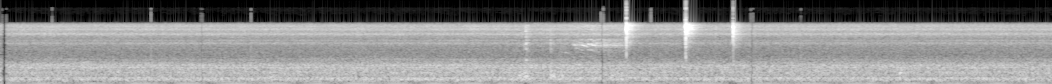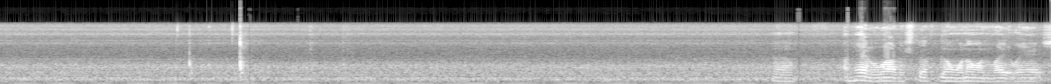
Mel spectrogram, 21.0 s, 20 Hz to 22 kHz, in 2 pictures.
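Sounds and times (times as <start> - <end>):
room hiss and hum: 0.0 - 21.0.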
